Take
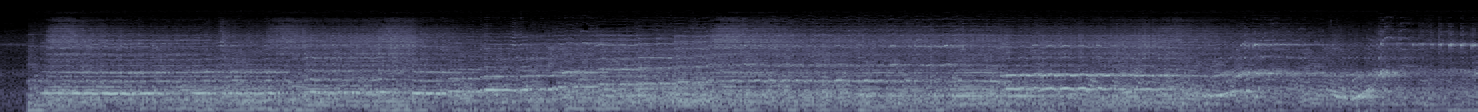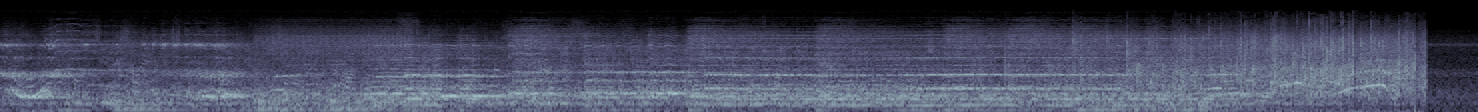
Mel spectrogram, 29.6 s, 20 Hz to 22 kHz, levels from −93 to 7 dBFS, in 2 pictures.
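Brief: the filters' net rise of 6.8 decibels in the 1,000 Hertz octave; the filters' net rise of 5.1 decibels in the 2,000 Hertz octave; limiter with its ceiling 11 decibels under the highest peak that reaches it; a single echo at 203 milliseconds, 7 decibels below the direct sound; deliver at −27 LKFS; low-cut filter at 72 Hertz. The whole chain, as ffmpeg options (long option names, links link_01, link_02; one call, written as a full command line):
ffmpeg -i in.wav -af "highpass=72,equalizer=frequency=1000:width_type=o:gain=8.5,equalizer=frequency=2000:width_type=o:gain=3,alimiter=limit=-18.5dB:level=0:latency=1,aecho=1:1:203:0.447,volume=-1dB" out.wav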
